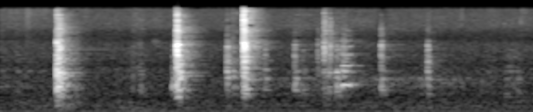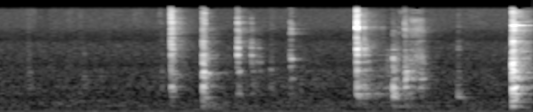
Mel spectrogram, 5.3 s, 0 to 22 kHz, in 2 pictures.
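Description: Small sharp metallic clicks and taps at irregular intervals, about nine in all: a screwdriver and small steel parts knocking in the hook and bobbin area of a Singer 760 sewing machine as it is taken apart.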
